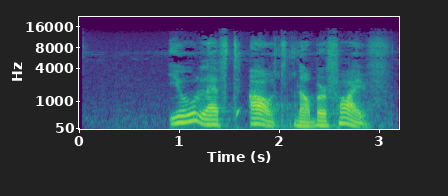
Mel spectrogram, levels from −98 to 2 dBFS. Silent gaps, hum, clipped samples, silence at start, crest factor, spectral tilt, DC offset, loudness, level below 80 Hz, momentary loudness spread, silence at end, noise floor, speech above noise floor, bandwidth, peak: none; none; under 0.1%; 0.9 s; 18 dB; -5.5 dB/octave; under 0.1%; -17 LUFS; -50 dBFS; 5 LU; 0.15 s; -54 dBFS; 38 dB; 15 kHz; 0 dBFS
